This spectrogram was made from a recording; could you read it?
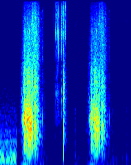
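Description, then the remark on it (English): Three crunching footsteps on loose gravel as someone slowly pulls themselves out of a field onto a road, slow and evenly spaced, with a sharper click in the middle step and a faint low rumble at the start. “Behind us, grass rustled, followed by the crunch of loose gravel underfoot, like someone was pulling themselves slowly out of the field and onto the road.”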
